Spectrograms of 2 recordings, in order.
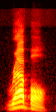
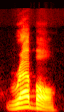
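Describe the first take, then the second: No difference in how they are said.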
